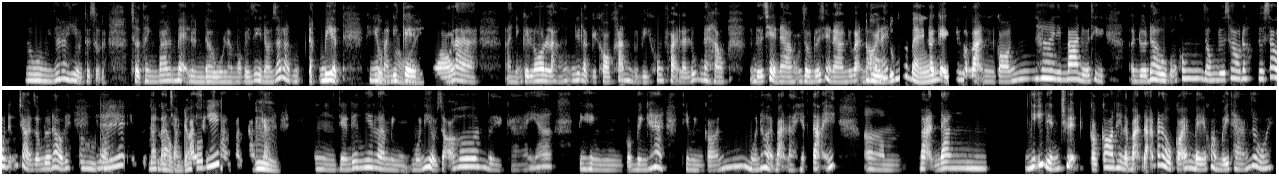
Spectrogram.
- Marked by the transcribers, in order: tapping; laughing while speaking: "nào"; laughing while speaking: "Ừ"
- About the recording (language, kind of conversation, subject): Vietnamese, advice, Bạn lo lắng điều gì nhất khi lần đầu trở thành cha mẹ?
